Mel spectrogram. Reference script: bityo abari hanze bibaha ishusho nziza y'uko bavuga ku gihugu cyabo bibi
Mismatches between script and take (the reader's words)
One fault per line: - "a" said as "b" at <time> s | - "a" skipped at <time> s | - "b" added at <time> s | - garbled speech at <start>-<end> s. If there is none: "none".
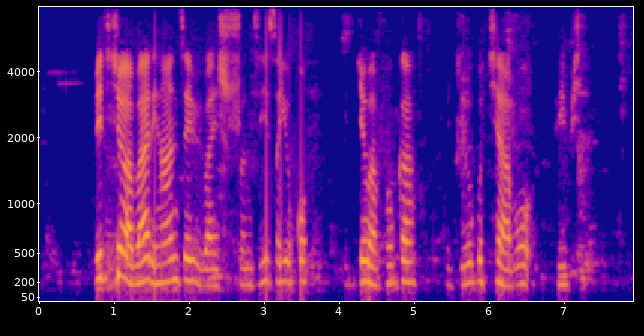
- "ibyo" added at 4.1 s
